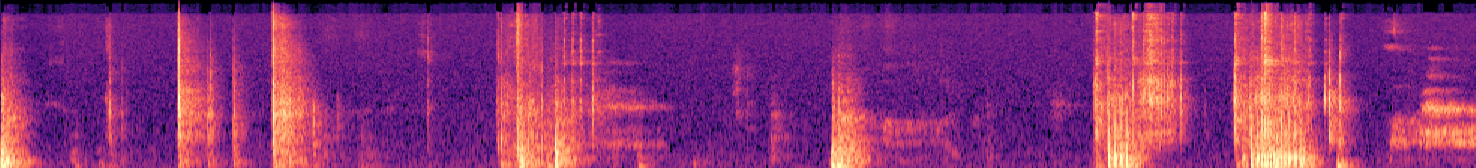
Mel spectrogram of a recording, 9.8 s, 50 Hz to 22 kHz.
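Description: An Echo CS 370 chainsaw being started: several sharp pulls of the starter cord in uneven bursts, each a brief loud rasp, with short pauses and no sustained running between them.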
